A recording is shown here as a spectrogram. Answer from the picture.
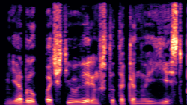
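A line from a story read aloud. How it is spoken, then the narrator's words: Mutter. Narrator (Russian): пробормотал Грегор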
